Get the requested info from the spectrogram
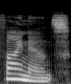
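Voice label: "Finance", American English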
